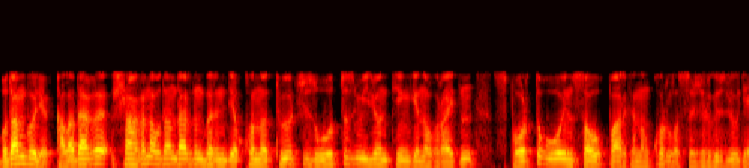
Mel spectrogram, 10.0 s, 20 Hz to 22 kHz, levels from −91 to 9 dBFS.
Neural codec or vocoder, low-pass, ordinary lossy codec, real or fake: none; 3.6 kHz; none; real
